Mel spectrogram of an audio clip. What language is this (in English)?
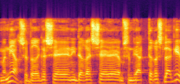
Hebrew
